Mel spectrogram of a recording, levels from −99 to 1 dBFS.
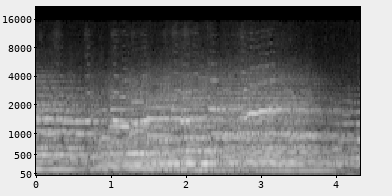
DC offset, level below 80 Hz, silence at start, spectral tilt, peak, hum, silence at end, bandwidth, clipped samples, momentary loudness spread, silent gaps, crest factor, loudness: under 0.1%; -60 dBFS; 0 s; -7 dB/octave; -8 dBFS; none; 0 s; 12 kHz; under 0.1%; 10 LU; none; 16 dB; -22 LUFS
